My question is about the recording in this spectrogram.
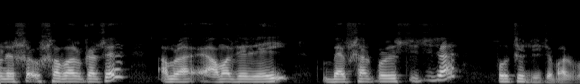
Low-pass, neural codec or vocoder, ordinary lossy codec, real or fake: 7.2 kHz; none; none; real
